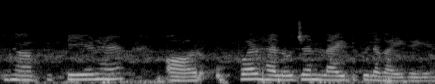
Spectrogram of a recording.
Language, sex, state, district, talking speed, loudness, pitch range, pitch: Hindi, female, Uttar Pradesh, Ghazipur, 165 wpm, -26 LUFS, 185-225 Hz, 210 Hz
